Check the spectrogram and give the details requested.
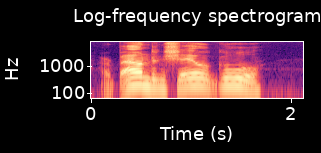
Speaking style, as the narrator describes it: Matt said hoarsely

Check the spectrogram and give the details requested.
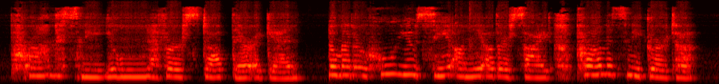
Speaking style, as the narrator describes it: Anna released a gasp of air, then said to me

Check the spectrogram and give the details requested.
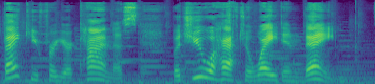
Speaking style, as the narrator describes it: the uncle replied firmly

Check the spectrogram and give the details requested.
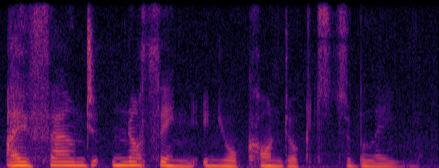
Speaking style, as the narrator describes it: she answered

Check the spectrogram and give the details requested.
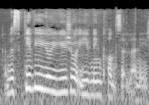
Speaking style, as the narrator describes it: she said

